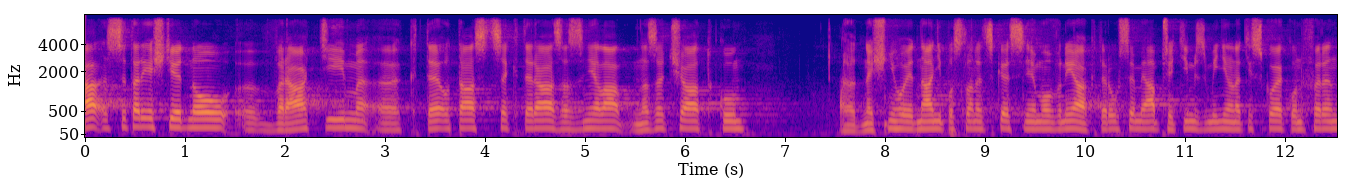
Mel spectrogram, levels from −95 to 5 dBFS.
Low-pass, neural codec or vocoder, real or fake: 7.2 kHz; none; real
